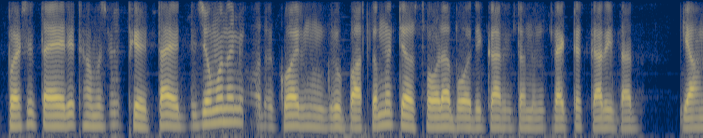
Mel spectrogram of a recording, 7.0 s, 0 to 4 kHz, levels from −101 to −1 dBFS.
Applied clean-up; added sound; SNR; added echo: neural separator model SepFormer WHAMR!.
